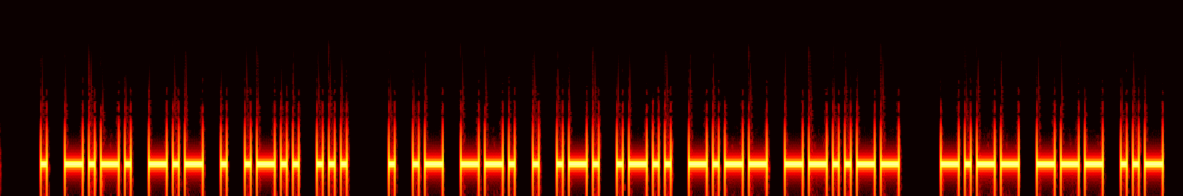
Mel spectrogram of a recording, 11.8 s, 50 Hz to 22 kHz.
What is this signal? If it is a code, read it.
Morse code, heard as a keyed tone, about 20 wpm, 700 Hz. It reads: ECKELS EAGERLY, YOU
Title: A Sound Of Thunder 20wpm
